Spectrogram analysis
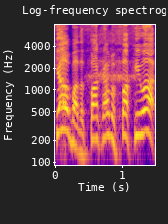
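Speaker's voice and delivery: very high, street-tough voice thrown out high.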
